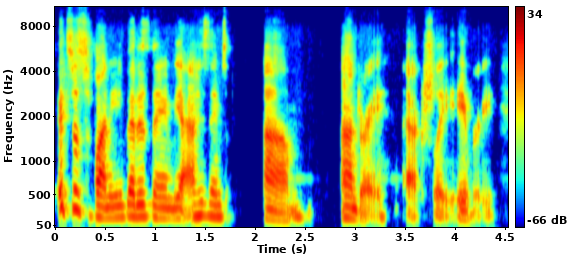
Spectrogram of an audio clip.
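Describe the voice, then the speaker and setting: A woman's voice: sits low, normal speed, highs cut off. A woman hosting a casual livestream Q&A, chatty and rambling, often laughing as she talks. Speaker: livestream host.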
